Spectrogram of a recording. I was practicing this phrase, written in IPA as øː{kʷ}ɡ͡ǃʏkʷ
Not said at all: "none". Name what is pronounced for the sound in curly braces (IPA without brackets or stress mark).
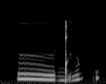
none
